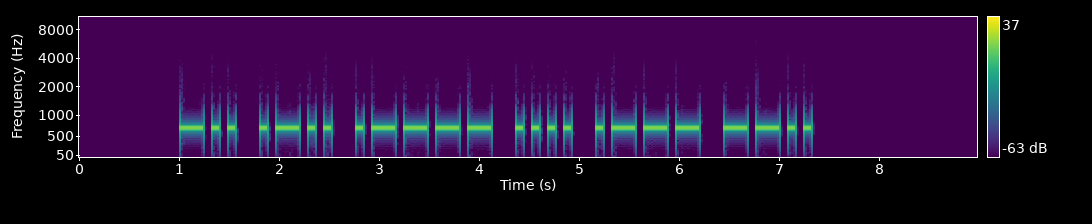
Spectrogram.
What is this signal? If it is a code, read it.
Morse code, heard as a keyed tone, about 16 wpm, 700 Hz. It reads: DL1HJZ
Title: DXCC-100 Call Signs - 6 Characters - Repeated 3x - 15wpm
